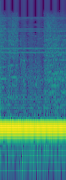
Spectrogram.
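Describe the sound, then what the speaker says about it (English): A binaural two-tone digital drug audio file plays as a single steady, pure low tone with a faint airy hiss behind it, loud and continuous with no talking. "uses binaural or two-tone technology to alter your brainwaves and mental state."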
